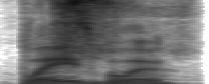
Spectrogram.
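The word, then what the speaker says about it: BlazBlue: blue BL blue yeah you just don't even pronounce the Z I don't know col and I used to just do it to annoy CL it's blaze blue we're we're we're American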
